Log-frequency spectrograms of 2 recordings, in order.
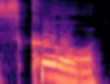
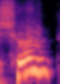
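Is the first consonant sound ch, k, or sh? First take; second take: k; sh. First: It is said with a k sound. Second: It is said with an sh sound. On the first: The speaker calls it right. "sino mira, school ... este es k" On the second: The speaker calls it wrong. "o shol"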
